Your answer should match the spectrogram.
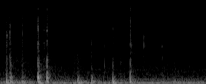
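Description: Computer keyboard keys clicking in a quick, uneven run of keystrokes as a word is typed.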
